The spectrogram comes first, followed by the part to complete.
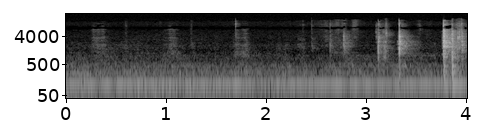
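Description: Faint scratching and light taps of a highlighter colouring in squares on a paper chart, over a low steady hum. A few sharp clicks come near the end.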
